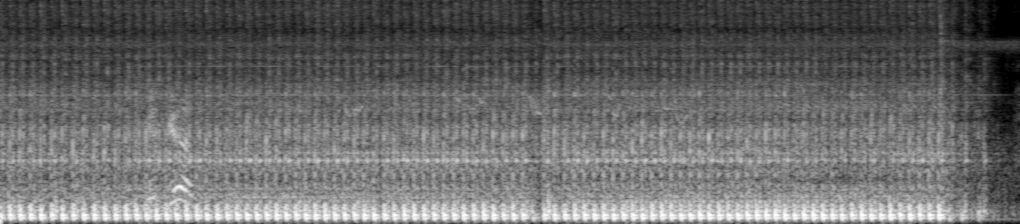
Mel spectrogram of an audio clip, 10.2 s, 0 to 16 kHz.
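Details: Briggs & Stratton 5HP go-kart engine after sitting, cleaned carburetor, new fuel, adjusted linkage and mixture, cold started with choke: single-cylinder thumps at a steady, even beat with no misses or knocks, then shuts down; runs healthy.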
